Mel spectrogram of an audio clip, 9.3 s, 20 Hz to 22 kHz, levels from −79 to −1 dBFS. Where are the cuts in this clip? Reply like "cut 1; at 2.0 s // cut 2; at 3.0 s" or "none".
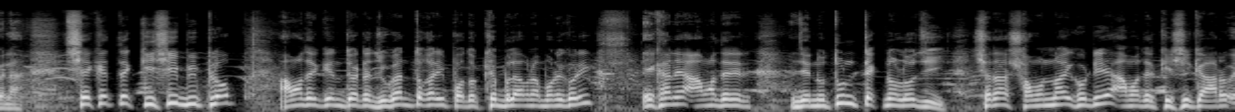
none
